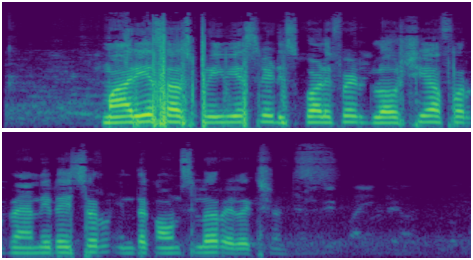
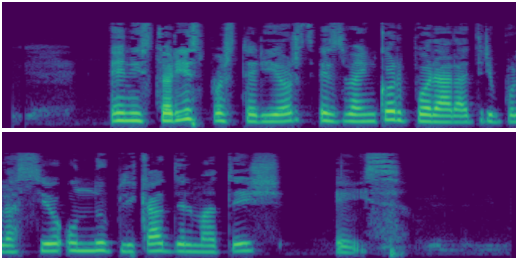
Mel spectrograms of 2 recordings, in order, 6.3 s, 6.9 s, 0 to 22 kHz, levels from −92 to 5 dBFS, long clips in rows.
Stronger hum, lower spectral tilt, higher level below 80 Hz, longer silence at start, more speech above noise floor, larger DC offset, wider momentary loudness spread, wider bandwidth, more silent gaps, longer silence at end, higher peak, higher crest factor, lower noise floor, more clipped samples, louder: neither; about the same, -5.5 dB/octave vs -4.5 dB/octave; first, -44 dBFS vs -66 dBFS; about the same, 0.7 s vs 0.75 s; first, 44 dB vs 39 dB; neither; about the same, 17 LU vs 16 LU; first, 14 kHz vs 11.5 kHz; neither; first, 1.4 s vs 0.8 s; first, 0 dBFS vs -4 dBFS; about the same, 18 dB vs 18 dB; about the same, -61 dBFS vs -61 dBFS; neither; first, -17 LUFS vs -22 LUFS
